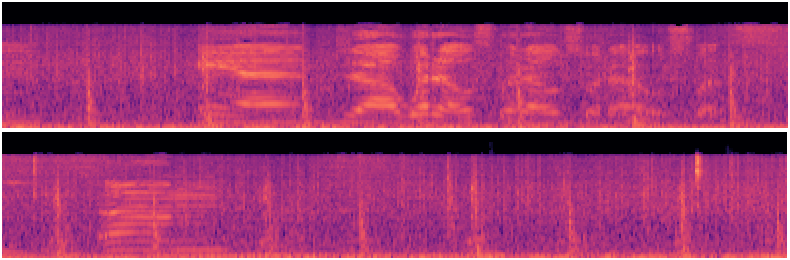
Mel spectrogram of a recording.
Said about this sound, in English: It is raining like crazy right now in Seattle, and I'm actually just driving to Ivan's daycare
